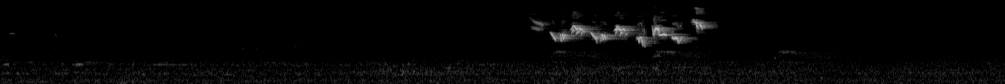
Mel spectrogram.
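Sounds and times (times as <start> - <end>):
pied flycatcher song: 5.3 - 7.2.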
